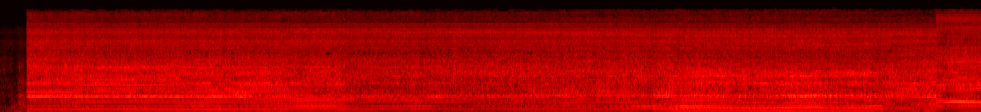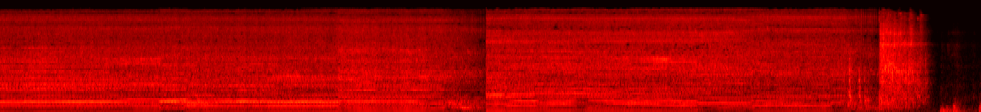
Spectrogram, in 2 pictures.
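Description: Ryobi battery-powered jigsaw running steadily as its blade plunges into a wooden board and saws through it. The sound changes abruptly about halfway through and again later, then stops shortly before the end.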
